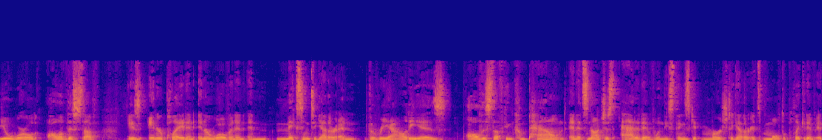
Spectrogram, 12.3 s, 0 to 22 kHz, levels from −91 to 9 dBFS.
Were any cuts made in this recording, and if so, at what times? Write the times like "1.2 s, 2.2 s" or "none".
5.0 s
